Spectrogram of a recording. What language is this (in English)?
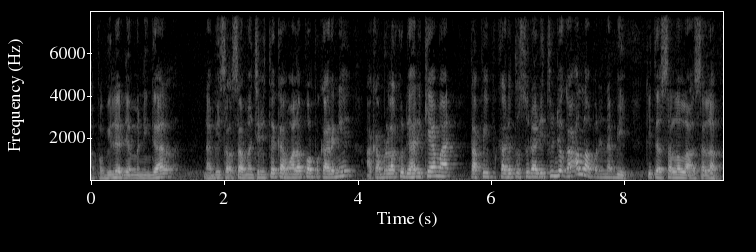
Malay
